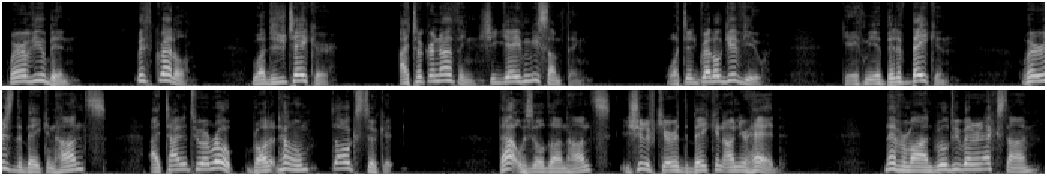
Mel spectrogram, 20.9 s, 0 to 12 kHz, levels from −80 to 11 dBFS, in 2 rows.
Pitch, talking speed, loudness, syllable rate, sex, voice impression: 170 Hz, 195 wpm, -20 LUFS, 5.6 syllables/s, male, masculine, adult-like, tensed, powerful, bright, clear, fluent, cool, intellectual, friendly, wild, lively, intense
